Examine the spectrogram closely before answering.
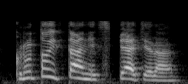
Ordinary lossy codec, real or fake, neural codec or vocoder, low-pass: none; fake; codec, 16 kHz, 2 kbps, FunCodec, trained on Chinese and English, 25 frames a second; none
